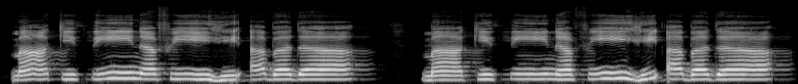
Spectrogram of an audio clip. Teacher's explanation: اس کو سین کی طرح نہیں پڑھنا، سیٹی کی آواز کو نہیں لانا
